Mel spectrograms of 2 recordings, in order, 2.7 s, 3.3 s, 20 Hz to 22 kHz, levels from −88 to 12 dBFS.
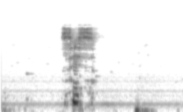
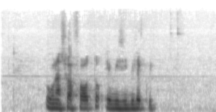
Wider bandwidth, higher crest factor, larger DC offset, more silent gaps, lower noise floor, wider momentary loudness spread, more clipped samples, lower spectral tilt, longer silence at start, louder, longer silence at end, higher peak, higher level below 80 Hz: second, 9.4 kHz vs 13 kHz; about the same, 22 dB vs 18 dB; neither; neither; first, -61 dBFS vs -53 dBFS; first, 18 LU vs 8 LU; neither; second, -3 dB/octave vs -8 dB/octave; second, 0.05 s vs 0.7 s; second, -22 LUFS vs -17 LUFS; second, 0.5 s vs 0.9 s; second, -6 dBFS vs 0 dBFS; first, -44 dBFS vs -52 dBFS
